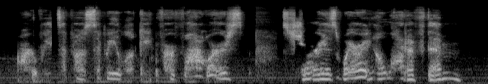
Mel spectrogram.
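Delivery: hushed, breathy whispered aside. Speaker retells what they whispered to Gedrick, whispering. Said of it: "I whisper the same thing and I say".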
